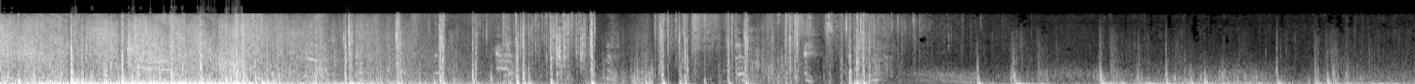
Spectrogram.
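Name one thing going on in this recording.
A fire roars and crackles nearby.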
